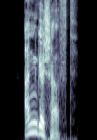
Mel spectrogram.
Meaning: past participle of anschaffen
- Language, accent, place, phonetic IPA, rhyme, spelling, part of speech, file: German, Germany, Berlin, [ˈanɡəˌʃaft], -anɡəʃaft, angeschafft, verb, De-angeschafft.ogg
